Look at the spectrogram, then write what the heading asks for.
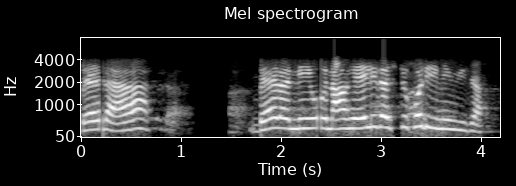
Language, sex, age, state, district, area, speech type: Kannada, female, 45-60, Karnataka, Udupi, rural, conversation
